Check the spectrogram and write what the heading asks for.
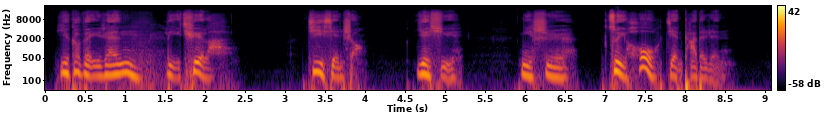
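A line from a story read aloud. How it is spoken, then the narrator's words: Sighing general. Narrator (Chinese): 将军叹息着说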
